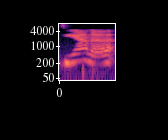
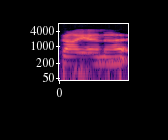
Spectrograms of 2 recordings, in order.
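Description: First: The name is not said the English-American way. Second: The name is said the English-American way. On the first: This is the speaker's own way of saying her name. "my full name is Deanna" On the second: This is how people in England and America say it. "as you pronounce it in England and America"

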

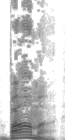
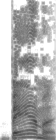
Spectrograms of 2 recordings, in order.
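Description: First: The first syllable does not rhyme with 'bam'. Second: The first syllable rhymes with 'bam'. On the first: The speaker calls it wrong. "It's not Bama" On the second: The speaker calls it right. "Bama, as in Alabama... how's that chef go, bam? It's Bama"

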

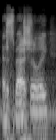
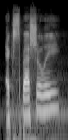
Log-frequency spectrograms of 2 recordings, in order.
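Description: First: The word begins with an 'es' sound. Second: The word begins with an 'ex' sound. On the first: The speaker calls it right. "It's not X" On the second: The speaker calls it wrong. "I say especially instead of"

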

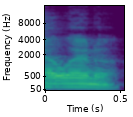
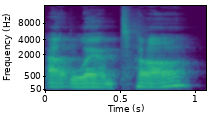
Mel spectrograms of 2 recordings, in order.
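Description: First: The middle T sound is dropped. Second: The middle T sound is clearly pronounced. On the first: This is how locals say the city name. The speaker calls it right. "When people here don't use the T. They just say Atlanta" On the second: This is how an outsider says the city name. The speaker calls it wrong. "when Lawrence Fishburne said Atlanta, he said Atlanta"

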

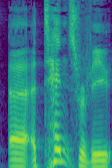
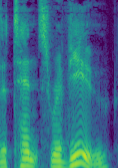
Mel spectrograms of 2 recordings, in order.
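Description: First: The stress falls on the word tense. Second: The stress falls on the word review. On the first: It is a review of grammar tenses. "that means it's going to be a review of tenses" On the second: The review itself is stressful. "it's going to be a review which is tense"

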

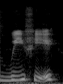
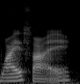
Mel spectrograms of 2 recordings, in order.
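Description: First: It is said with a Spanish accent. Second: It is said with an American accent.

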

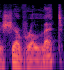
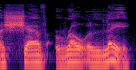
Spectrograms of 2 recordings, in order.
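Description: First: The middle syllable is said with an 'a'. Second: The middle syllable is said as 'ro'. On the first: The speaker calls it wrong. "It's not a Chevrolet" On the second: The speaker calls it right. "There is no A in Chevrolet, and there is a row"

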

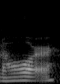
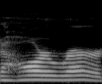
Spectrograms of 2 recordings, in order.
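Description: First: The word is said so it sounds like an insult. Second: The word is said as the usual 'horror'. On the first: The speaker calls it wrong. "not horror" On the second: The speaker calls it right. "if you're trying to say it properly, you should have said horror"

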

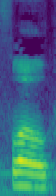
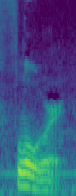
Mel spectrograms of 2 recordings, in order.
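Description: First: The word ends without an r sound. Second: The word ends with a clear r sound. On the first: "I didn't say floor. I said flow" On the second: "single me out in front of the class and be like"

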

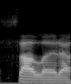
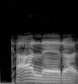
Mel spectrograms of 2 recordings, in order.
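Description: First: The name starts with an S sound. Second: The name starts with a K sound. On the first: The speaker calls it wrong. "not La Salera. So it would be an S if it was Salera" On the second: The speaker calls it right. "It is pronounced La Calera"

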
